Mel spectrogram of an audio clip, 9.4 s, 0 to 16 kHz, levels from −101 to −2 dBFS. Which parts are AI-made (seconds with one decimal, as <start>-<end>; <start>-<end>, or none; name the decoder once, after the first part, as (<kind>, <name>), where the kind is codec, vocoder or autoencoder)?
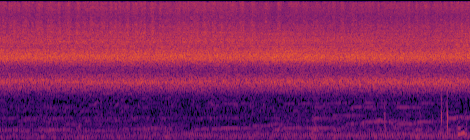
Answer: none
